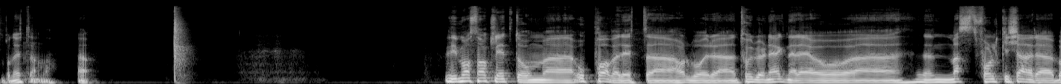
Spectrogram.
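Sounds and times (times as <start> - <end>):
speech: 0.1 - 1.0, 4.5 - 10.6
hand clap marking a recording retake: 1.7 - 2.0.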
